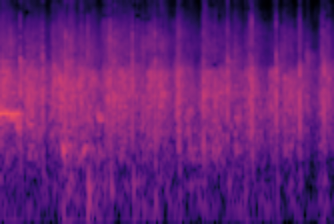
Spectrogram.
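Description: Steady audience applause at a meeting, given as another round for a speaker who has just shared her story; a dense patter of many hands clapping, holding at a fairly even loudness throughout with no voices breaking through.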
